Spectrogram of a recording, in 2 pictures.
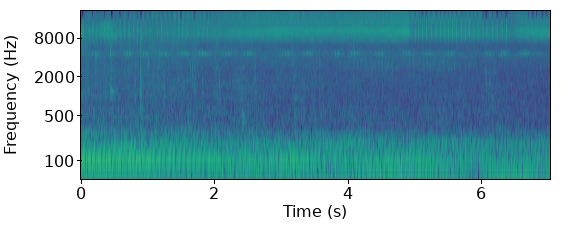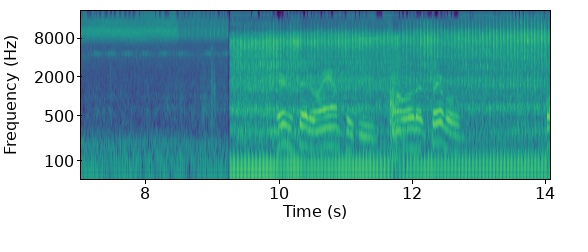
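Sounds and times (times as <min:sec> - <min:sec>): crickets chirping: 0:00.0 - 0:09.3
engine running low: 0:00.0 - 0:14.0
insects buzzing: 0:00.0 - 0:14.0.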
